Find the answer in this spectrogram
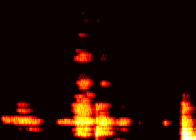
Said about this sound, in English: Sorry, those are my dogs barking. You can hear it, by the way.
